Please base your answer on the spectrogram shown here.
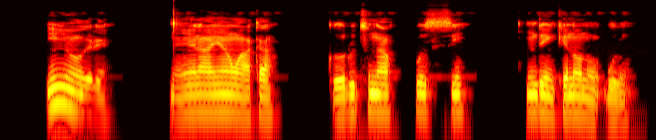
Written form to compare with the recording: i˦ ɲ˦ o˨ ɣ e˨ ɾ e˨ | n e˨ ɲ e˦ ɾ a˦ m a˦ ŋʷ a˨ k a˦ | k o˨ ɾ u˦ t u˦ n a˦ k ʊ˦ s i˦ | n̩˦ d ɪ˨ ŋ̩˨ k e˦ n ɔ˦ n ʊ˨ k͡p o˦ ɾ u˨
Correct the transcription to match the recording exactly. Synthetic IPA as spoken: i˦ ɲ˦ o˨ ɣ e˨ ɾ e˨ | n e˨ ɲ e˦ ɾ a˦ ɲ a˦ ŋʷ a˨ k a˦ | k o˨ ɾ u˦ t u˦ n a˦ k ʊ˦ s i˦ | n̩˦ d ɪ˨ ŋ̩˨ k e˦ n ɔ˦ n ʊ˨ k͡p u˦ ɾ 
